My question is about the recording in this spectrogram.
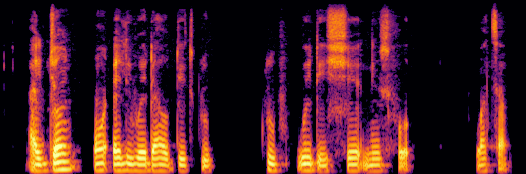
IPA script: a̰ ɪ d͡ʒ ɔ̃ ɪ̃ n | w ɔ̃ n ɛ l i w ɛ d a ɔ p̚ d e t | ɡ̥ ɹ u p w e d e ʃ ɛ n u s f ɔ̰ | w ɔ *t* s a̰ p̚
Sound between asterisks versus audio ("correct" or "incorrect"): correct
